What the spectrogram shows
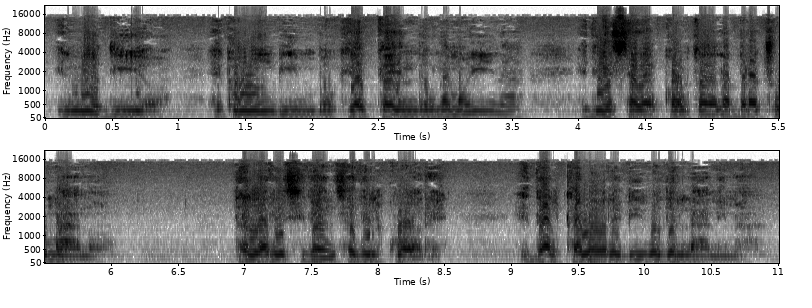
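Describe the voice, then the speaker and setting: Man, theatrical poetry declamation, mid-range voice, solemn swelling phrasing, expressive, backing music. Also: medium pitch, moderate pace, breathy edge, poor audio. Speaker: poetry reciter. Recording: music bed behind the voice.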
